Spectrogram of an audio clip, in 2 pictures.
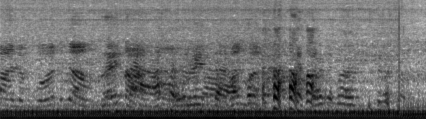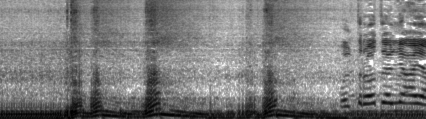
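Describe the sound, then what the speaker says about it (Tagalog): A rented motorcycle revs hard at full throttle, its engine note rising and falling in repeated surges, loud and close, with people talking over it in the first half. "Full throttle niya kaya para marinig mo."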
